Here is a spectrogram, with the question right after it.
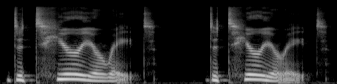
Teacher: Five syllables with the stress on the second.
